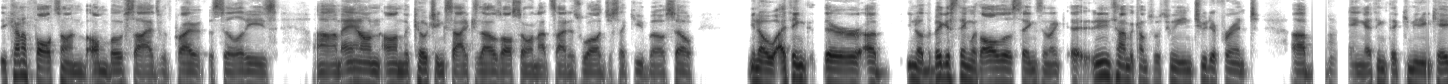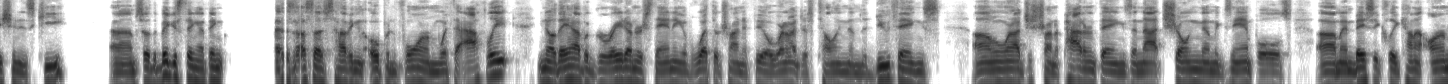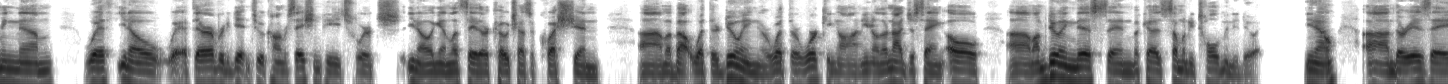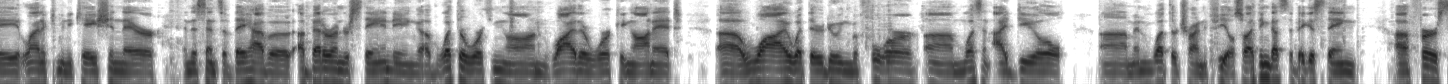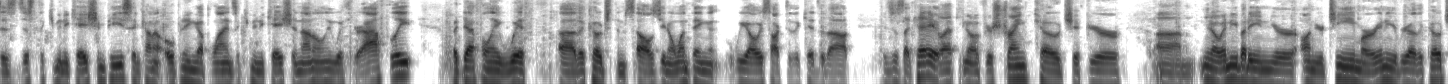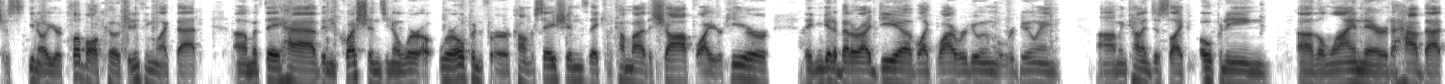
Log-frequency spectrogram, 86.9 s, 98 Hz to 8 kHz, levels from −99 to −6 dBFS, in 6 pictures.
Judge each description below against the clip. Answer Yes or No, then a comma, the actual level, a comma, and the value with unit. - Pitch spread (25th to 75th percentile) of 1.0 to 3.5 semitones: Yes, narrow, 2.6 semitones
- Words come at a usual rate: No, fast, 245 wpm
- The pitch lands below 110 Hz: Yes, low, 100 Hz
